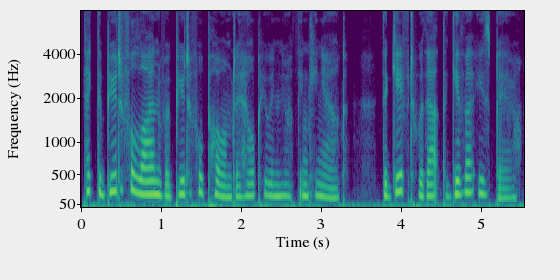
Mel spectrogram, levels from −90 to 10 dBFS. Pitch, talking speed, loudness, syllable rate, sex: 190 Hz, 240 wpm, -18 LUFS, 5.8 syllables/s, female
